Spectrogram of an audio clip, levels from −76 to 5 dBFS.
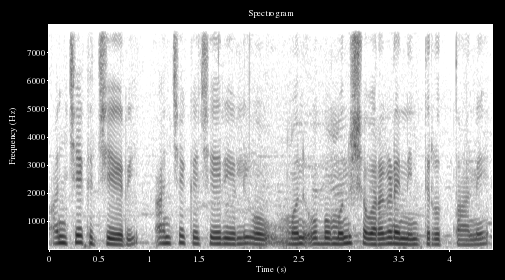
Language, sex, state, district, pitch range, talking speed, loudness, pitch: Kannada, female, Karnataka, Koppal, 185-215 Hz, 135 wpm, -16 LUFS, 200 Hz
